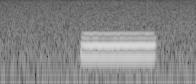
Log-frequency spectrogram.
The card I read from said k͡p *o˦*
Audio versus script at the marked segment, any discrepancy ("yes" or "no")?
no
